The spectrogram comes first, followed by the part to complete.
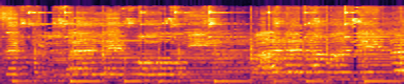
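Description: A group of voices singing a Kannada devotional song (devaranama), accompanied by a harmonium's held reed chords and a tabla keeping a steady rhythm with ringing strokes.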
